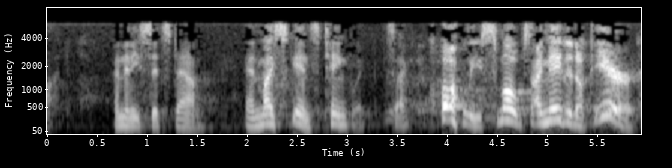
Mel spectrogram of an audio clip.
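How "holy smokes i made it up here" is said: mock amazed exclaim. Joking about his own vision.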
